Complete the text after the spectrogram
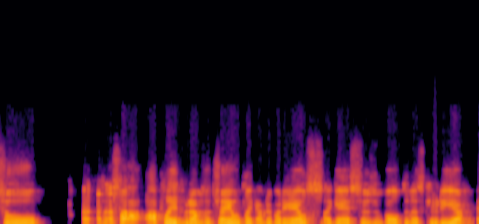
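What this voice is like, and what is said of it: Congested voice from a cold. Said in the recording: “I've got a little bit of a cold,”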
